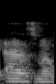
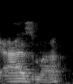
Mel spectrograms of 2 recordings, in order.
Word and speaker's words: asthma: asthma um that uh they say asthma with a z sound asthma and that's true some people do say asthma um i say asthma which is kind of like i'm trying to say the the th a little bit asthma um yeah but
